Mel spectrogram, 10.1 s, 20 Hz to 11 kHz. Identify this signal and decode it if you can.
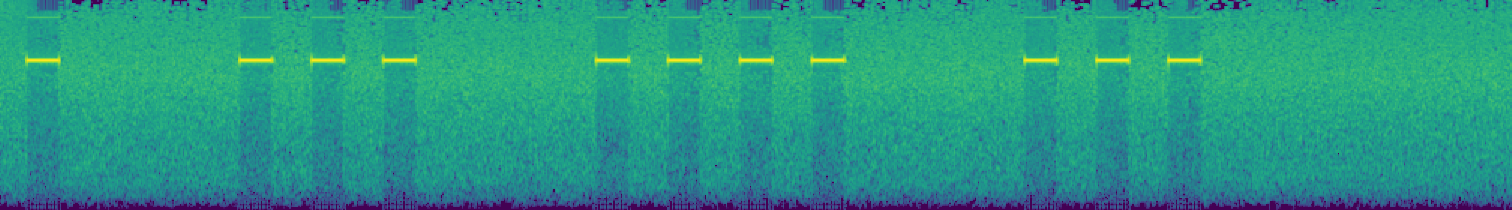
Beep code, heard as a piezo beeper, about 4100 Hz. 1-3-4-3. In Phoenix BIOS tables: memory failure on data bits.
